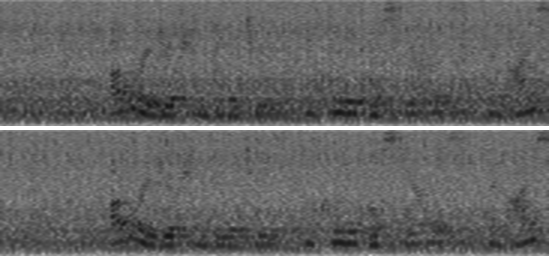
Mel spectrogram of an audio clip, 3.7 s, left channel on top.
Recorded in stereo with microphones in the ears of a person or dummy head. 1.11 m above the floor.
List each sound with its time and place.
0.7 s a woman speaking: 10° right (ahead or behind), 7.5 m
